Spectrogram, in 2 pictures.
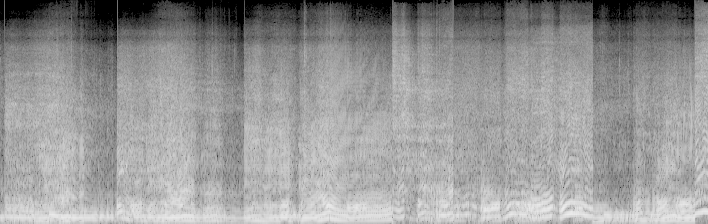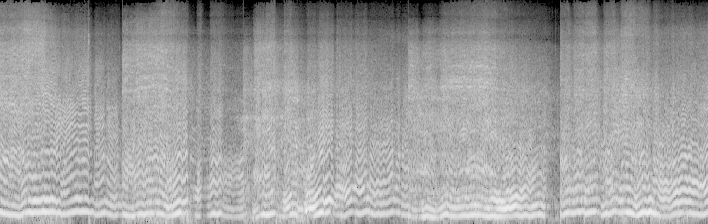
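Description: Enduro motorcycles racing along dirt trails, engines revving up and down hard as the riders work the throttle and shift gears. The engine pitch rises and falls again and again, and the sound changes abruptly twice as one bike gives way to another.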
